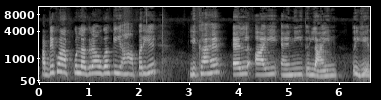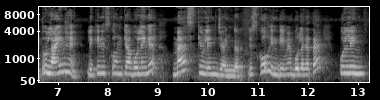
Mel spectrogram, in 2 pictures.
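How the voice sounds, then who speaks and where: A woman teacher, explaining grammar to pupils in a relaxed, repetitive way and asking them questions as she goes. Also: high-pitched, measured pace. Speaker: English teacher. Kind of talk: classroom lesson explaining grammar.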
